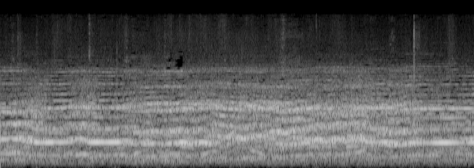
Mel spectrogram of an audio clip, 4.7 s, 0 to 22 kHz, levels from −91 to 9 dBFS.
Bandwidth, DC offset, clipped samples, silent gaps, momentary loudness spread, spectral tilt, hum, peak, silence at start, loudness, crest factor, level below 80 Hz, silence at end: 13 kHz; under 0.1%; under 0.1%; none; 2 LU; -4.5 dB/octave; none; -6 dBFS; 0 s; -18 LUFS; 12 dB; -72 dBFS; 0 s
